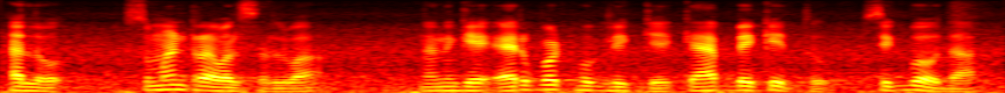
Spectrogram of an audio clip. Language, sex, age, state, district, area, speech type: Kannada, male, 18-30, Karnataka, Shimoga, rural, spontaneous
